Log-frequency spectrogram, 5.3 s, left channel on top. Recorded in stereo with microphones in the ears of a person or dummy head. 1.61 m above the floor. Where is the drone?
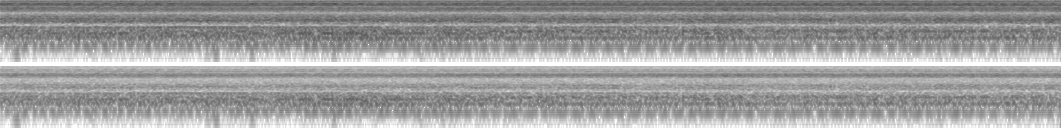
60° left (ahead or behind).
